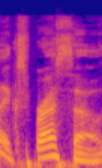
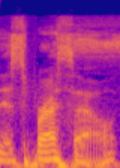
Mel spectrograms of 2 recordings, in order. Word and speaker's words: espresso: song is teaching everyone it's not espresso there's no X in that it's an espresso es but it says anything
